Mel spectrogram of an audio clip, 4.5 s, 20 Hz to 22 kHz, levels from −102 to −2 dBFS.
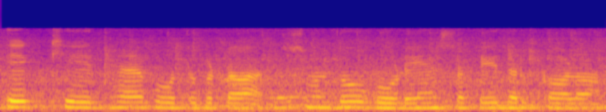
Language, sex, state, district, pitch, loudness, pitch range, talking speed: Hindi, female, Haryana, Jhajjar, 185 Hz, -17 LUFS, 175-195 Hz, 170 wpm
